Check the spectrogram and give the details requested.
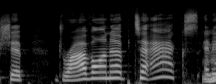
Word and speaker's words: Aix: it's tourist friendly yeah they call it axe by the way it's spelled aix on provence yeah and if you just say acts they know what you're talking about it has a totally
